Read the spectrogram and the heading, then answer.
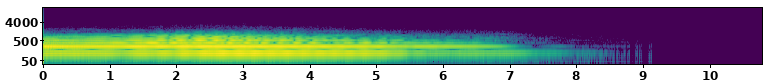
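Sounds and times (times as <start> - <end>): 
ambient music: 0.0 - 6.8.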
